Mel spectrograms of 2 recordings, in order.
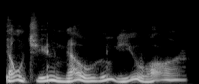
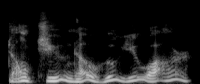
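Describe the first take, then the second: First: High, wavering echo. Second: Loud questioning call. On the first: Valley echoes the boy's question, high wavering echo. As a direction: sing the question back like an echo. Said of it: "The voice echoed back". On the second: Son asks the unseen voice again, calling out. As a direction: call the question out across a valley. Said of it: "in a loud voice, asked again". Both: A narrator's reading.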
